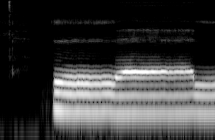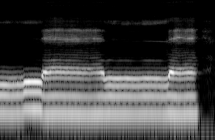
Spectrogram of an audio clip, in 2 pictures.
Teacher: I'm trying not to move anything else, but you can hear that the vowel quality, when I remove that tongue tip, is more of a front vowel · Term: clear L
